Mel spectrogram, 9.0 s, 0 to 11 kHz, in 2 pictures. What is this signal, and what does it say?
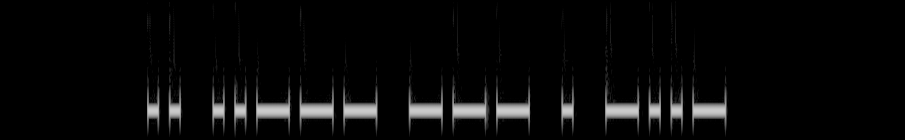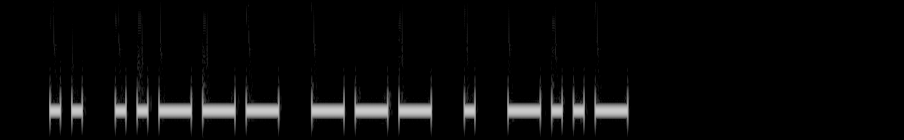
Morse code, heard as a keyed tone, about 22 wpm, 700 Hz. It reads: I2OEX I2OEX
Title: DXCC-100 Call Signs - 5 Characters - Repeated 2x - 22wpm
